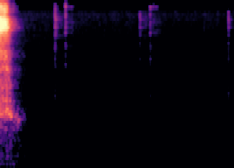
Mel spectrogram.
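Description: A few faint computer mouse clicks, a close pair about half a second in and a few more in the second half, as anchor points are selected, over near-silent room tone.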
